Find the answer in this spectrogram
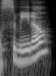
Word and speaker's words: Cimino: is Michael Cimino, I think is how you say his name.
